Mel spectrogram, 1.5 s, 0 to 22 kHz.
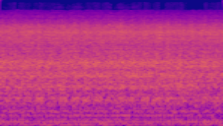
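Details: Car previously crank-no-start, now started after repair: steady, even low idle with a smooth rumble and no knocks, ticks or misfires, with engine vacuum reading about 17–18 inches. Check engine light on only from unplugged components; the engine sounds healthy.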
